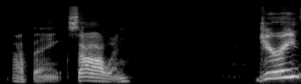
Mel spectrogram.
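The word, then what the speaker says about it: Samhain: pond call halloween and it's not pronounced anything like it looks spelled s-a-m-h-a-i-n but pronounce salwin like a pig sal or is it saw sawin i think sawin during silent what did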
